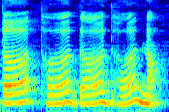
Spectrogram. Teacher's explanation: तवर्ग में आप जानते हैं कि जीभ दांतों से टकरा रही है, तब जाके हमारा त, थ, द, ध, न ये आ रहे हैं।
